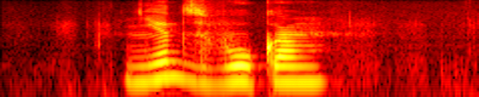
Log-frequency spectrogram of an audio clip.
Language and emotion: Russian, neutral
